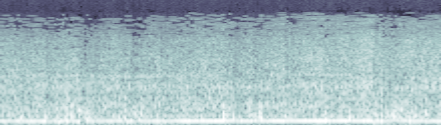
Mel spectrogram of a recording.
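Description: Motorboat engine running at a steady pitch while towing a parasail, with wind noise on the microphone.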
